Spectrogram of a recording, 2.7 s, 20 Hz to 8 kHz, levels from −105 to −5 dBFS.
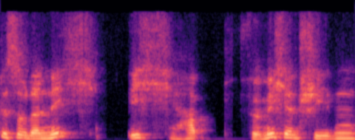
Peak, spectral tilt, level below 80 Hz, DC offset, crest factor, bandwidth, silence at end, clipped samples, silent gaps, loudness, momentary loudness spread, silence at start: -8 dBFS; -6.5 dB/octave; -70 dBFS; under 0.1%; 16 dB; 7.6 kHz; 0 s; under 0.1%; none; -25 LUFS; 10 LU; 0 s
